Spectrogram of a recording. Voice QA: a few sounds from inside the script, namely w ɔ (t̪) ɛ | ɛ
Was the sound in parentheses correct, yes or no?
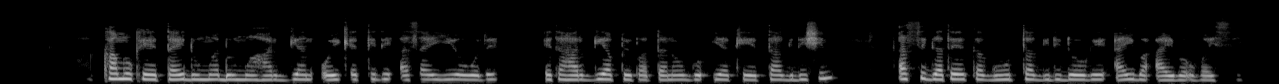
no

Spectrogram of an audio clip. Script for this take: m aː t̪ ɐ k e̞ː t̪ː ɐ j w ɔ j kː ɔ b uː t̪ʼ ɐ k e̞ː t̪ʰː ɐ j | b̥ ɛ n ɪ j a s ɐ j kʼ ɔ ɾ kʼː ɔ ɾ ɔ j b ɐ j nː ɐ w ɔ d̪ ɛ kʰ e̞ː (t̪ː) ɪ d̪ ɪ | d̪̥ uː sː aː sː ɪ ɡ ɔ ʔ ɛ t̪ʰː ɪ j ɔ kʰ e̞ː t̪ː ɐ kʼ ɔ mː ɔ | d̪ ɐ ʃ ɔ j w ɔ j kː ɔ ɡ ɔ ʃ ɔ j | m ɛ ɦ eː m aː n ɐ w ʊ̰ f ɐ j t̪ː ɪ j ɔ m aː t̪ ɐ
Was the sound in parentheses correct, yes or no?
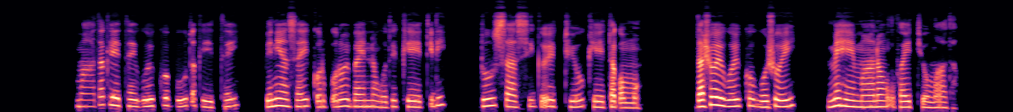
no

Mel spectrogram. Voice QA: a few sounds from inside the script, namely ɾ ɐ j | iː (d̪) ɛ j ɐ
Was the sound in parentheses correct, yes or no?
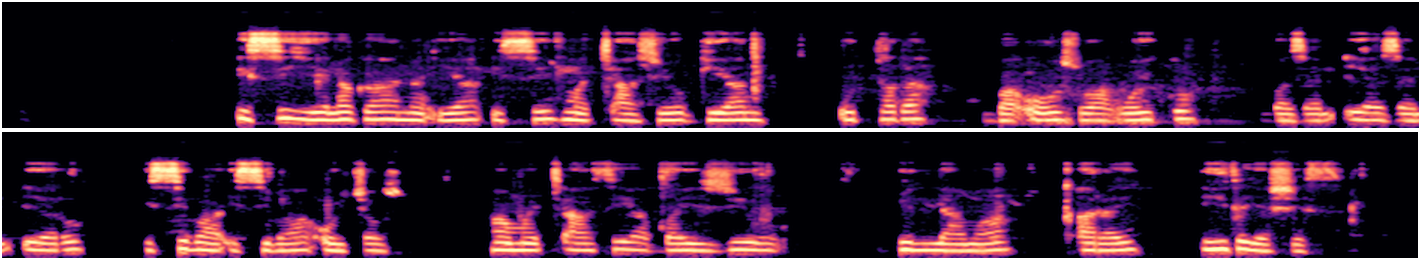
no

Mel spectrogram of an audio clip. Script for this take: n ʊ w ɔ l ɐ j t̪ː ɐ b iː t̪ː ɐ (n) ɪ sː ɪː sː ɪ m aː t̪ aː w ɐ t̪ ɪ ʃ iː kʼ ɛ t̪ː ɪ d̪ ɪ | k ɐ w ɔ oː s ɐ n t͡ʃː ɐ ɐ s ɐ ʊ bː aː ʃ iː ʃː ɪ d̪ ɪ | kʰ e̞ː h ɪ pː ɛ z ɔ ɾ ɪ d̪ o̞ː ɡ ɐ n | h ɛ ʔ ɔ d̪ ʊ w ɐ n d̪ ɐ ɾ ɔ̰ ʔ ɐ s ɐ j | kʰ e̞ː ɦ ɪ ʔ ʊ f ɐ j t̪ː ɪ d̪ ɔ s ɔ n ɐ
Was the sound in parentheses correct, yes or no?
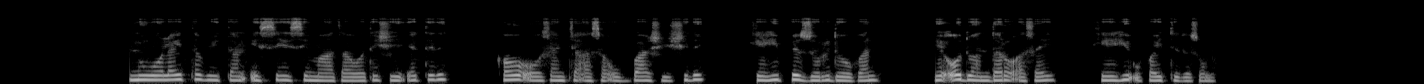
yes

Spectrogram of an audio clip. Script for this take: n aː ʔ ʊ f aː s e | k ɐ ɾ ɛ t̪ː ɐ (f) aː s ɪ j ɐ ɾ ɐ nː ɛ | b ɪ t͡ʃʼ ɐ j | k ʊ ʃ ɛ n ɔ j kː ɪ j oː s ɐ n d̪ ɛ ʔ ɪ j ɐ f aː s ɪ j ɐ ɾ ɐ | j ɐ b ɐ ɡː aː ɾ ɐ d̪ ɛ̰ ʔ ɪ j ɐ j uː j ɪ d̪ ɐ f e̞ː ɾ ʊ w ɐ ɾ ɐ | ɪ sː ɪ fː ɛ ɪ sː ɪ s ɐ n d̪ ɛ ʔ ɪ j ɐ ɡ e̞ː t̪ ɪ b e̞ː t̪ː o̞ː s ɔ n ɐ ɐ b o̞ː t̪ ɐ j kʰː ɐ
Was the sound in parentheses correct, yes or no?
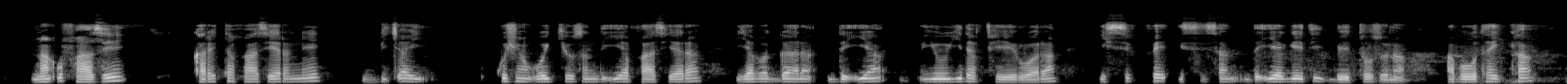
yes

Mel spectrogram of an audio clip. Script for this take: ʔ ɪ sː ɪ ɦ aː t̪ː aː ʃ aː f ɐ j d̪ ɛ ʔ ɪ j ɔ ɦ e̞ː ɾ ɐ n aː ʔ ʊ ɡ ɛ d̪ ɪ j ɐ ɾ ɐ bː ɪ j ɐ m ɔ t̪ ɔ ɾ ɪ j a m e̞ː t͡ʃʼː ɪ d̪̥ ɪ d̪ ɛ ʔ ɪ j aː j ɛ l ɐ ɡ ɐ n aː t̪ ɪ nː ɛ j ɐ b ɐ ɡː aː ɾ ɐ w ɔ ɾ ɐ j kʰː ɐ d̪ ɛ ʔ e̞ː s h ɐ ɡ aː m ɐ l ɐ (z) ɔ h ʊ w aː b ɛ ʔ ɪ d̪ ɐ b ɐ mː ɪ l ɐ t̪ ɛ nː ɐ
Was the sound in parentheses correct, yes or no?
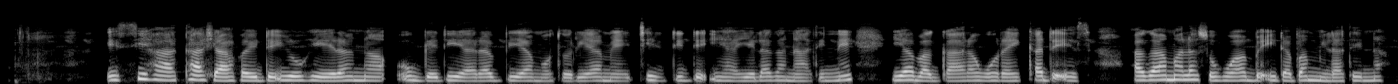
no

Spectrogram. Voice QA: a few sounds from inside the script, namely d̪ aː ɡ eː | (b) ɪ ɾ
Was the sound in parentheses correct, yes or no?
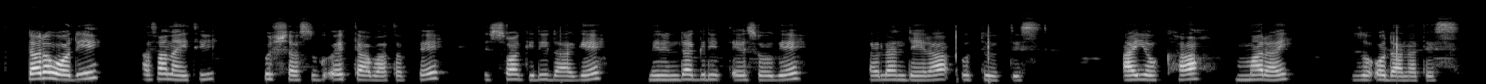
no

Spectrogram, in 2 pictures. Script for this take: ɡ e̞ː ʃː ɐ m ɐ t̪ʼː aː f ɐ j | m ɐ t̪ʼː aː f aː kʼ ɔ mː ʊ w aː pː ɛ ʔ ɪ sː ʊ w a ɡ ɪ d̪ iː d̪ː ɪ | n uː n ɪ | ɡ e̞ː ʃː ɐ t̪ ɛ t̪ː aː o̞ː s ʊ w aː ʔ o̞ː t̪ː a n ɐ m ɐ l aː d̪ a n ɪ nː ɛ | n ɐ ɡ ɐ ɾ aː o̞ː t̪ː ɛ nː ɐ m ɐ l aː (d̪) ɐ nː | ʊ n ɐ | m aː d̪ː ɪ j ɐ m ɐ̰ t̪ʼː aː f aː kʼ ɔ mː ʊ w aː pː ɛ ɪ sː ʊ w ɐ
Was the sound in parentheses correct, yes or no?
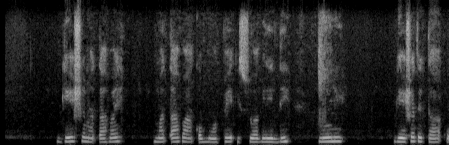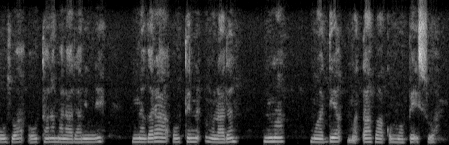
yes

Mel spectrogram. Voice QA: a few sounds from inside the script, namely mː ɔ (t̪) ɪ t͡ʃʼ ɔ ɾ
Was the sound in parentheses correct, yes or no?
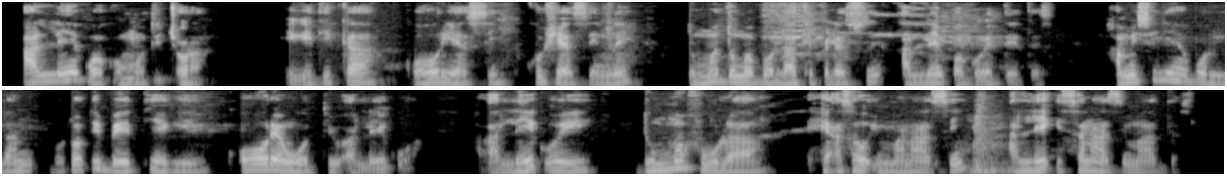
yes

